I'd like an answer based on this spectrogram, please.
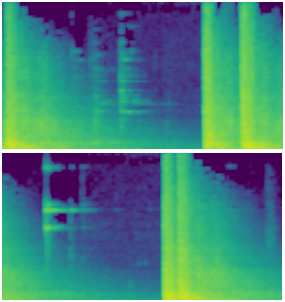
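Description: Rifle shots from a firing line: five sharp cracks, in close pairs about two seconds apart, each dying away in a long echoing tail.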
